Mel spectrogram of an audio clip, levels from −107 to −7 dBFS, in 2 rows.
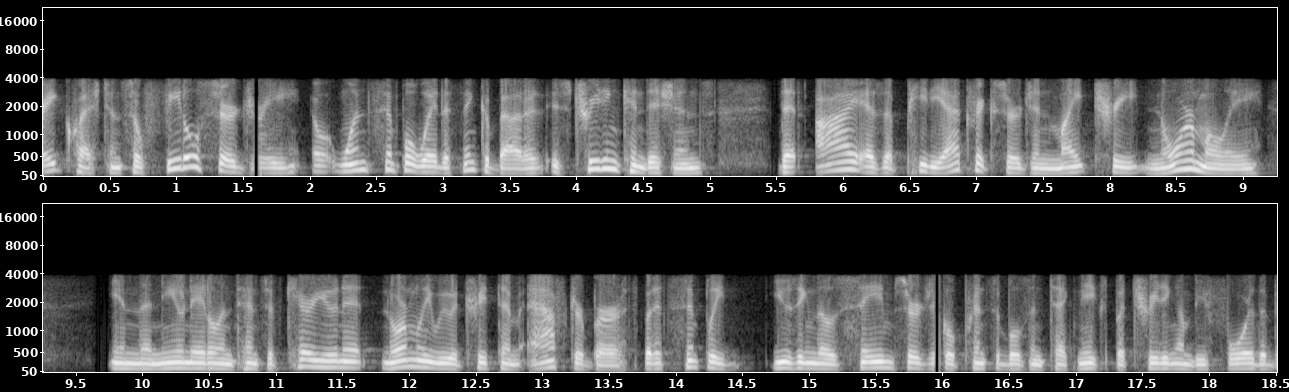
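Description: At 1.58 s and again at 15.94 s, just after "simply using those same", the speech drops into a hard-edged 40 ms hole, about two packets, before "uh one simple way" and "principles and techniques but". Each gap comes back slightly distorted as the G.726 ADPCM decoder's predictor and step size, thrown out of step by the lost packets, resynchronise with the sender's over the following tens of milliseconds: packet loss on the ADPCM call.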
